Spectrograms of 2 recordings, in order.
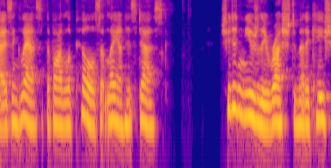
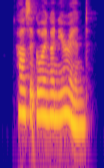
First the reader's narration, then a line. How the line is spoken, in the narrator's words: asked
